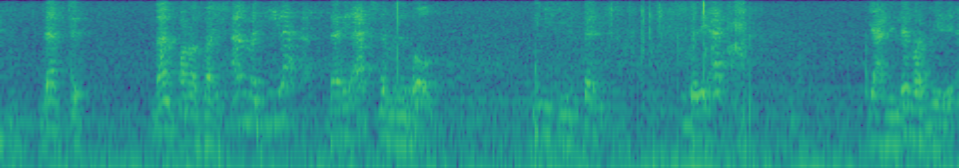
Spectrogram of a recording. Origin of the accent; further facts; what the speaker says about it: Egypt; بس كثرة سفرنا احنا المصريين لهذه البلاد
